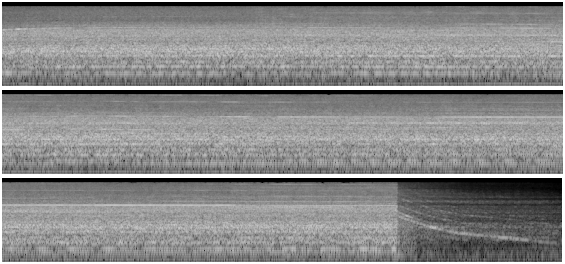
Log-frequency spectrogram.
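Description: DeWalt jobsite table saw running at full speed with a steady high whine while ripping a maple block in half lengthwise. About fifteen seconds in the motor cuts out and the blade winds down with a falling whine.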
